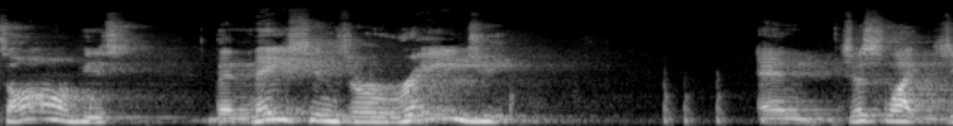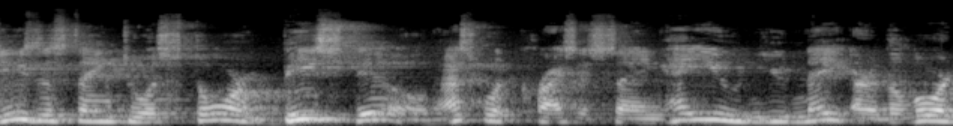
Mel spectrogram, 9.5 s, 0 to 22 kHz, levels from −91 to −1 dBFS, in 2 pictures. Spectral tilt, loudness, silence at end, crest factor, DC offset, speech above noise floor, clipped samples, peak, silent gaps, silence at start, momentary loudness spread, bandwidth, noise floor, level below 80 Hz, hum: -5.5 dB/octave; -24 LUFS; 0 s; 18 dB; under 0.1%; 38 dB; under 0.1%; -6 dBFS; none; 0 s; 8 LU; 12 kHz; -61 dBFS; -76 dBFS; none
